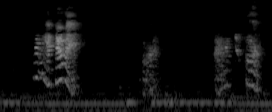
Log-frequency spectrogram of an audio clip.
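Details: Pet Quaker parrot indoors in a small room, playing peek-a-boo with its owner, producing high-pitched, raspy speech-like phrases in three bursts with quiet pauses between and a steady low hum in the background.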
